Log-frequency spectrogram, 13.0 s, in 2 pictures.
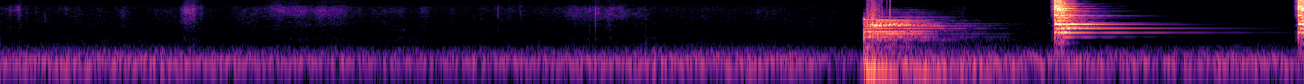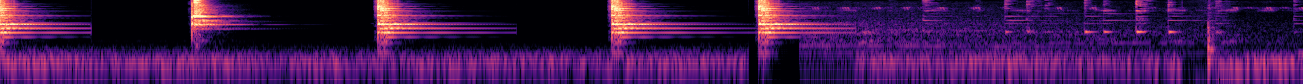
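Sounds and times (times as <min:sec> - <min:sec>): low steady rumble: 0:00.0 - 0:13.0
hammer clanging on anvil: 0:04.3 - 0:05.9, 0:06.5 - 0:09.0, 0:09.6 - 0:10.9, 0:11.6 - 0:12.8.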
